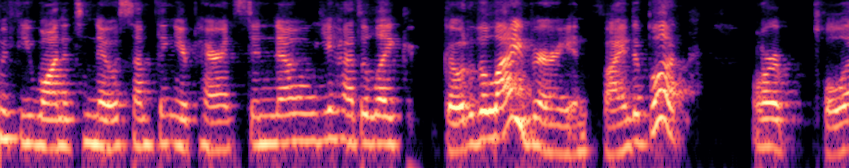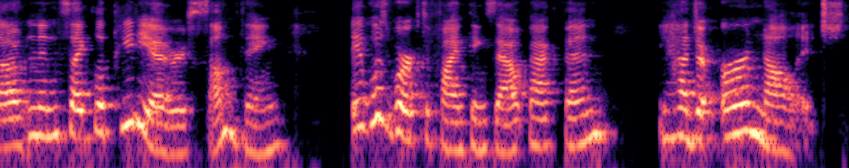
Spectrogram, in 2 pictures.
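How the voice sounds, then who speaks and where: A woman's voice: mid-range voice, expressive, moderate pace, close to an everyday voice. A young woman acting an earnest, bookish stargazer in a stage play reading, a little apologetic as she explains things. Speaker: actor in a rehearsed play reading.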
